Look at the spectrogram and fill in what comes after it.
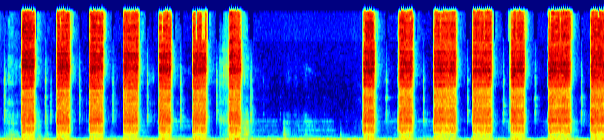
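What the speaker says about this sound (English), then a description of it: "Spray it in there." Throttle body cleaner hisses from an aerosol can onto an Acura transmission shift solenoid in short, even bursts, seven quick sprays, a brief pause, then eight more, loud and close.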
